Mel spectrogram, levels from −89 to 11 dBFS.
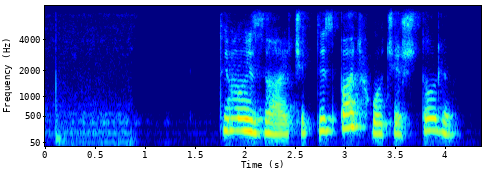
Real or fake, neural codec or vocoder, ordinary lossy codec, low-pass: fake; vocoder, 22.05 kHz, 80 mel bands, WaveNeXt; Opus, 16 kbps; 7.2 kHz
